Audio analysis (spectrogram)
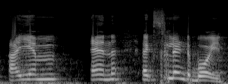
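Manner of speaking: put-on "an excellent boy" drawn out slowly, word by word; slow corrected example. Shown as a demonstration. Teacher to students, slowly dictating the correct sentence. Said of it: "अगर इसी को मैं यूँ लिख देता कि".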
